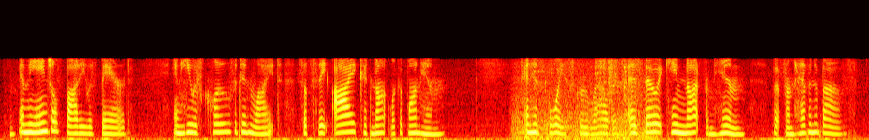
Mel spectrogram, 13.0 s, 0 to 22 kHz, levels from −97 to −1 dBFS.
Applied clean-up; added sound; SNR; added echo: none; Coin (dropping); 7 dB; none.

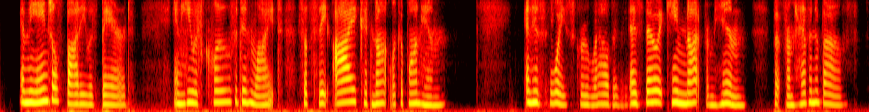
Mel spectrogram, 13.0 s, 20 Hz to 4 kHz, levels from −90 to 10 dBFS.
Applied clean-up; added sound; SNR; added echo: neural mask model DeepFilterNet 3.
